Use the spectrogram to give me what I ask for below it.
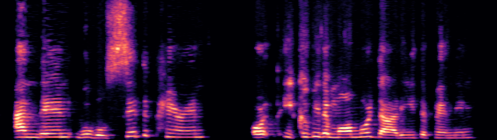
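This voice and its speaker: At a moderate pace, a woman with a high voice speaks with lively intonation. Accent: Spanish. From Colombia. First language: Spanish. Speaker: early childhood educator. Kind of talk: casual interview.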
